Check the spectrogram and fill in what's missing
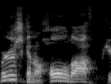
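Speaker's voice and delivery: ordinary delivery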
